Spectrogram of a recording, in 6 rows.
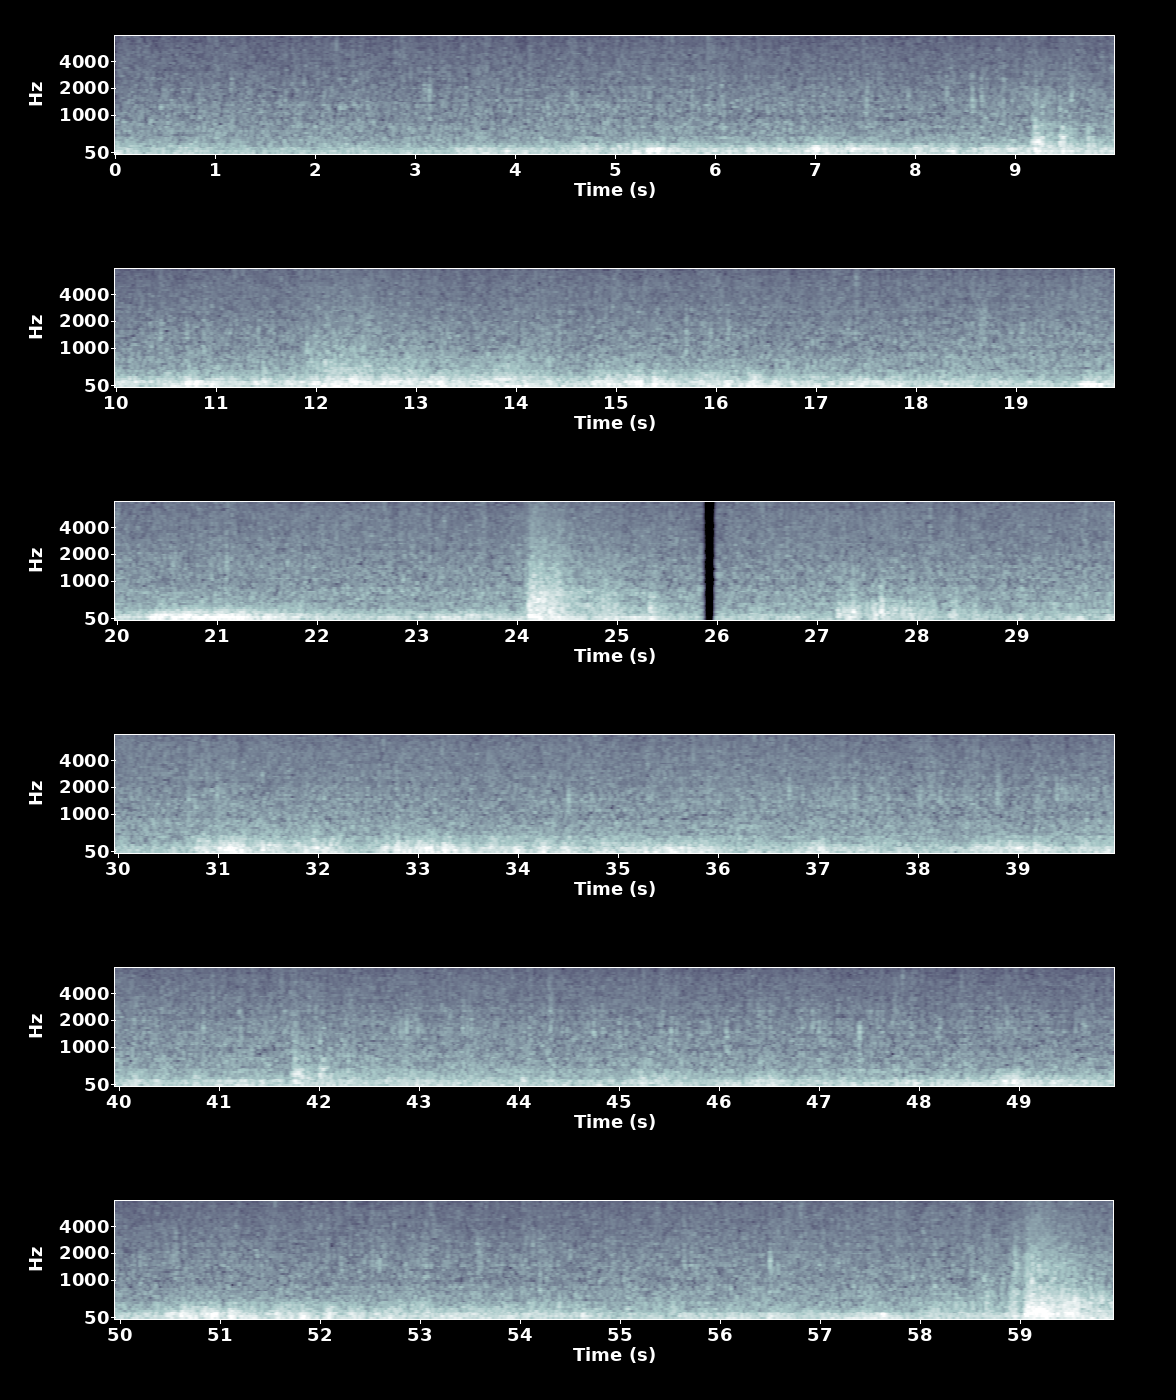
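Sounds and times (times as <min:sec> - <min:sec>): heavy rain falling: 0:00.0 - 0:59.9
rolling thunder rumbles: 0:03.4 - 0:59.9
sharp thunderclap: 0:08.4 - 0:16.6, 0:24.0 - 0:25.9, 0:27.1 - 0:28.6, 0:41.1 - 0:43.2, 0:57.3 - 0:59.9.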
